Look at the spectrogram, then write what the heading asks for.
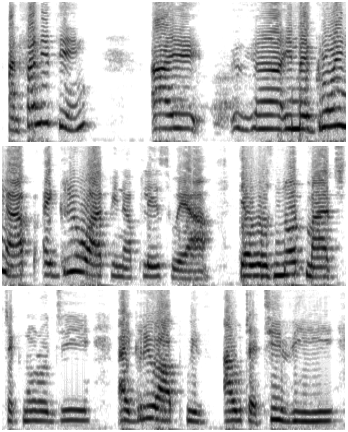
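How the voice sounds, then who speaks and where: A woman in her thirties from Kenya with a Kenyan accent, a podcast guest telling her story in an animated, casual way. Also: fairly high pitch, rough recording. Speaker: podcast guest, business founder.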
